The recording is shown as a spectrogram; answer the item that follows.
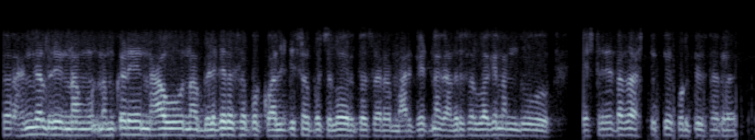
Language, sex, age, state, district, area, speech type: Kannada, male, 18-30, Karnataka, Raichur, urban, conversation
